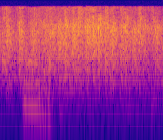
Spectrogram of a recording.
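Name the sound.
audience clapping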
